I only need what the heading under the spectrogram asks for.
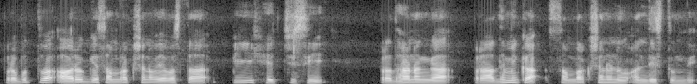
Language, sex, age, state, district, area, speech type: Telugu, male, 18-30, Andhra Pradesh, Kakinada, rural, spontaneous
